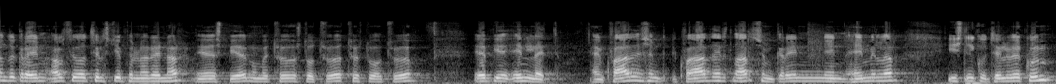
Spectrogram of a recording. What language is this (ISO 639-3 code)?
isl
